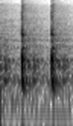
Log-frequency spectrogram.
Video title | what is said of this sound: Full Waste Hopper | it's totally Hollow if you had toner filled in there you'd have a much more like deeper Bassy sound to that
